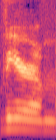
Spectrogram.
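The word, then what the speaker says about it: verum: cinnamon the sweet cinnamon cinnamon veeram I believe is how it's pronounced because I had not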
